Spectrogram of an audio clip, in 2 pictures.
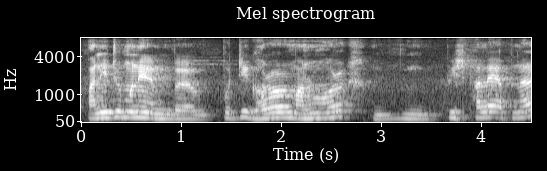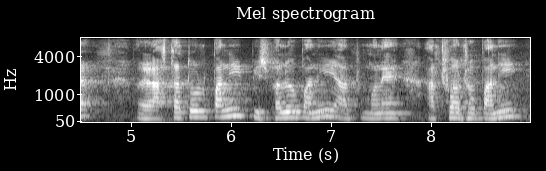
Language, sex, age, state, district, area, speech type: Assamese, male, 60+, Assam, Goalpara, rural, spontaneous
